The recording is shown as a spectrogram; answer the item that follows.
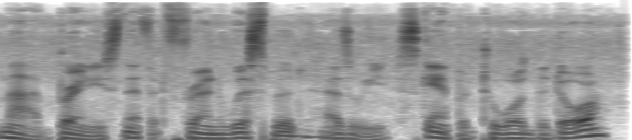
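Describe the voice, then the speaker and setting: A man narrating a story in first person in a wry, measured way. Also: sits low, animated, breathy edge, low-quality recording. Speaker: story reader.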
